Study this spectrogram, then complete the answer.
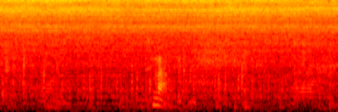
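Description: Steam hisses steadily from a pressure canner holding minestrone soup, a continuous airy rush with a brief louder puff midway as someone speaks quietly over it.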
